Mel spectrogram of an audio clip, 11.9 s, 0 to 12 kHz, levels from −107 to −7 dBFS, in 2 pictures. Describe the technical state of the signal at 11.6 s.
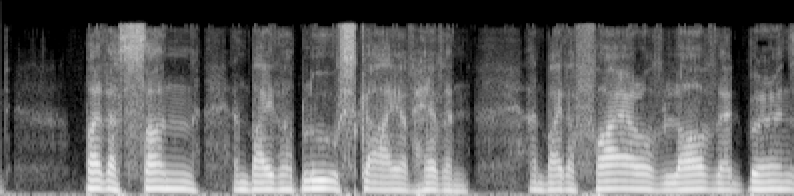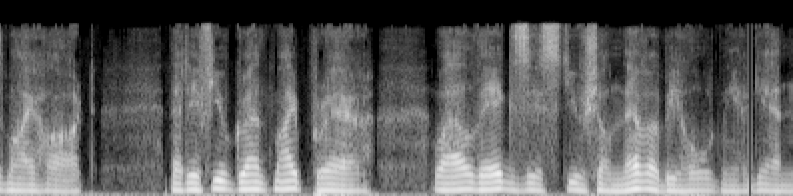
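Unconcealed Bluetooth headset packet loss, 11.56 to 11.59 s: about 22 ms of audio over the mSBC link vanished and was replaced by silence or an idle pattern, leaving an abrupt gap.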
